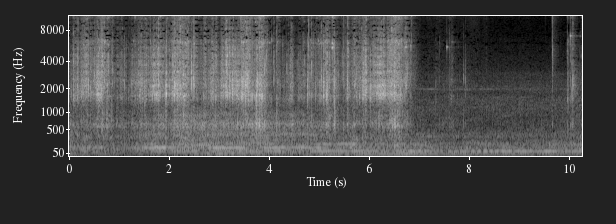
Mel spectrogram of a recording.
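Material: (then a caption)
Chalk. Chalk-dusted hands rub and stir a pile of solid white chalk sticks in a dark bowl and pick up sticks, making a dense, bright clattering and scraping for about seven seconds. The sound then drops to a quiet background with a few sharp, isolated clicks near the end.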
